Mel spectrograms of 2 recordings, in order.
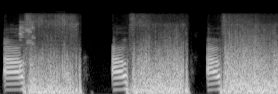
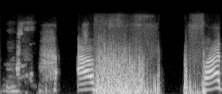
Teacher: huruf fa, jangan lupa ada sifat hamasnya. Af fa dialirkan nafasnya.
